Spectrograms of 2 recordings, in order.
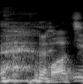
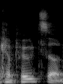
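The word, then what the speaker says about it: Capuozzo: How you pronounce it, Capuazzo. Yeah. I was saying Capuzzo the whole time. Yeah, yeah, there's a lot of people saying Capuzzo, so yeah.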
